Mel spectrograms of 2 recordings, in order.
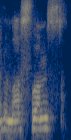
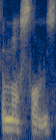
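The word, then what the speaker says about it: Muzlimz: We're on the internet under the Muslims, mostly everywhere, but we spell it with two Z's. M-U-Z, the M-U-Z-L-I-M-Z for our handles. But it's pronounced the Muslims, not the Muslims.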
